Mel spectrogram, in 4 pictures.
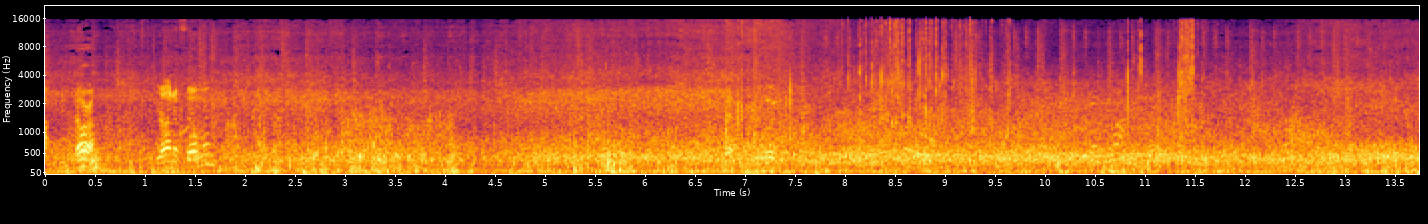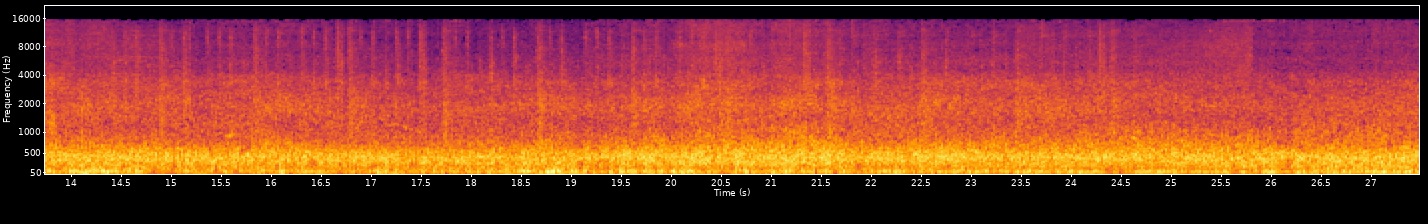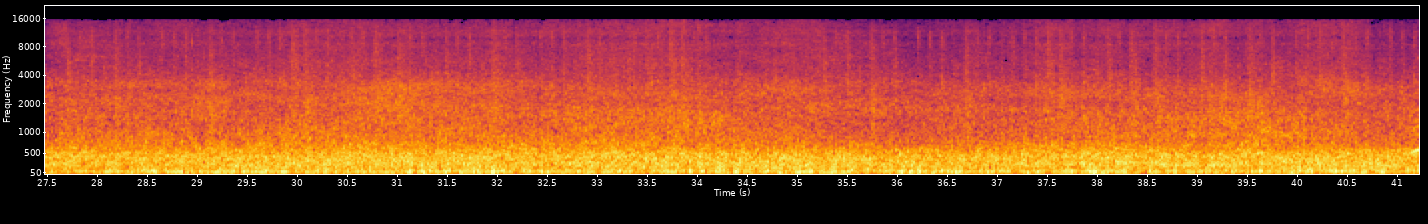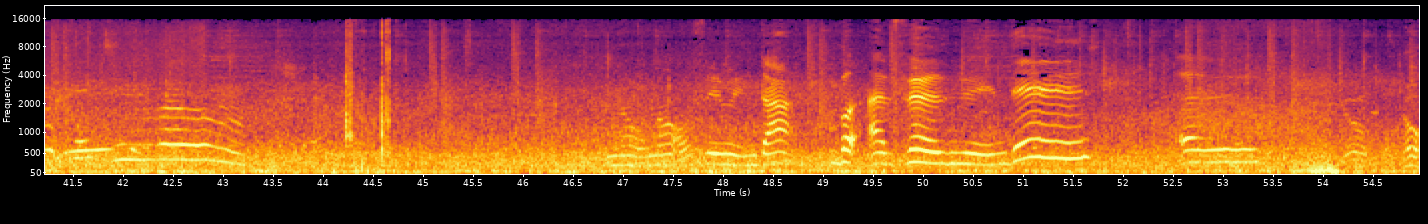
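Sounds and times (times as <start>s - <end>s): surf breaking against rocks: 0.0s - 54.9s
wind rumbling on microphone: 0.0s - 54.9s.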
